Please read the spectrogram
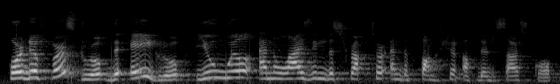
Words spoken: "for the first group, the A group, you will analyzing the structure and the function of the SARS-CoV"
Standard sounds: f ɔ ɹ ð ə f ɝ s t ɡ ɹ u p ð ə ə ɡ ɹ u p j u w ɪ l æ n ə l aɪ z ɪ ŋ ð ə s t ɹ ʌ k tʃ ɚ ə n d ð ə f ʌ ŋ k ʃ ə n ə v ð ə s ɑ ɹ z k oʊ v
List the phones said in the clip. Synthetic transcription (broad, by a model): f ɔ ɹ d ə f ɝ s t ɡ ɹ u p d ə ə ɡ ɹ u p j u w ɪ l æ n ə l aɪ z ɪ ŋ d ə s t ɹ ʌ k tʃ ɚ ə n d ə f ʌ ŋ k ʃ ə n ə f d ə s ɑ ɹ s k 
